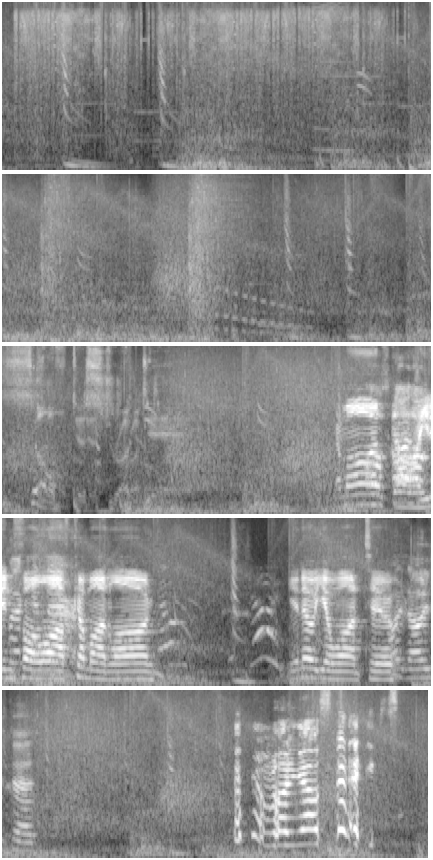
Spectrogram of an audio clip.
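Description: Cartoonish bursts and pops go off again and again.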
